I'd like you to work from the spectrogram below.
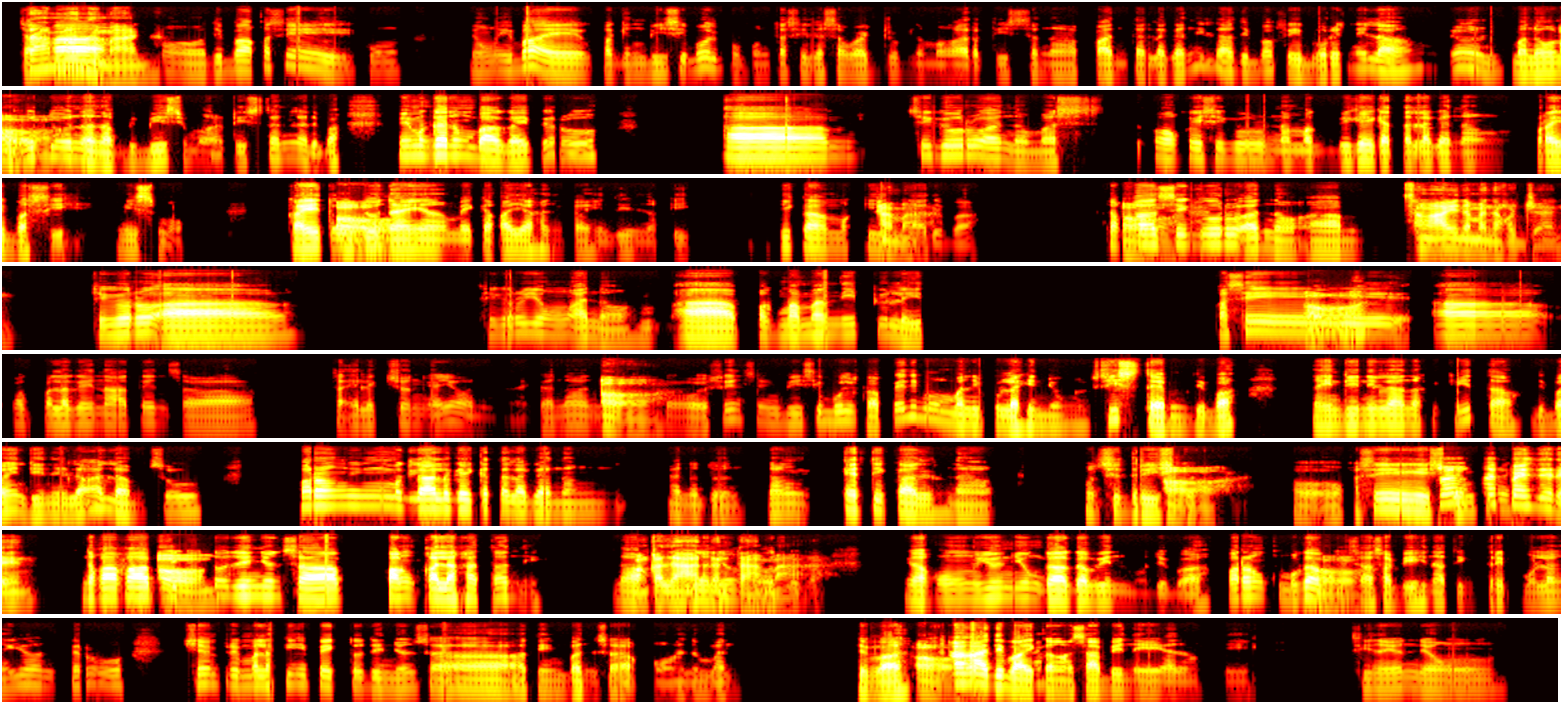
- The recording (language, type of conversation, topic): Filipino, unstructured, Kung kaya mong maging hindi nakikita, paano mo ito gagamitin?
- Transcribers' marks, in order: other background noise; in English: "wardrobe"; in English: "although"; in English: "ma-manipulate"; in English: "ethical na consideration"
